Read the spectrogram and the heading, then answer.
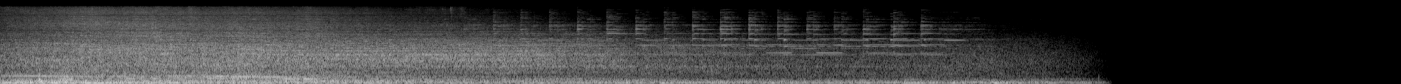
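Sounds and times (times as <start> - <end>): train rumble and rail noise: 0.0 - 11.1.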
